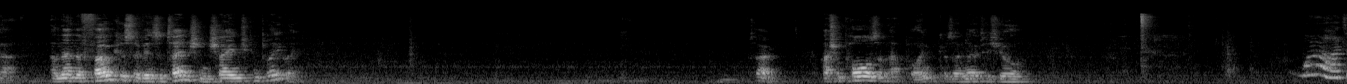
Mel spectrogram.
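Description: A middle-aged man speaks with animation, pausing now and then.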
